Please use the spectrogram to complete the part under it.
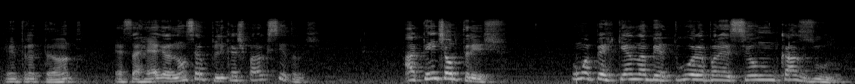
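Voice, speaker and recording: A man from Brazil teaching an exam-prep grammar lesson, explaining step by step and drawing out key words slowly. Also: high-pitched, sing-song, a little mellow. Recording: faint background noise.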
